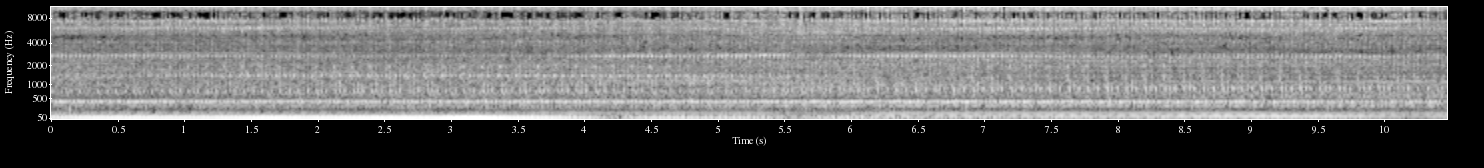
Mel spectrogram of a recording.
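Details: Audi TTS 8J petrol engine just after starting, settling from fast to normal idle: an even, quick rattle about three times a second runs through it; engine rattle at idle, source unknown.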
